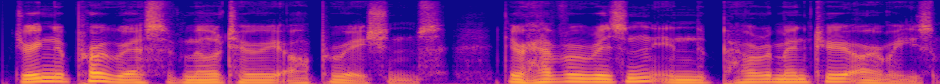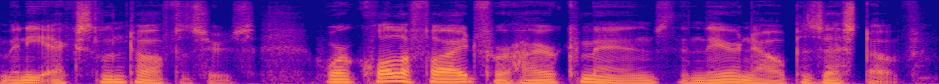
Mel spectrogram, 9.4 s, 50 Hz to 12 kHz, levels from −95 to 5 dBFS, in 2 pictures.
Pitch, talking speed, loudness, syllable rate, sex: 110 Hz, 180 wpm, -20 LUFS, 6.6 syllables/s, male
